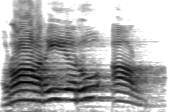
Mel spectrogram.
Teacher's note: Maka di sini dia mufakhamah. Maka ra makhrajnya dia adalah zahir lisan, belakangnya lisan, bukan depan tapi punggung.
